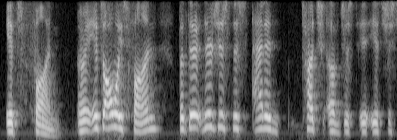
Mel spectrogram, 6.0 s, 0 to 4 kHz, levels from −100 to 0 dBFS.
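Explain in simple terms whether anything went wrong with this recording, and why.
Nothing went wrong with this speech recording. It came through a normal call connection, so it has the narrow, telephone-like sound of a call, with nothing above about 4 kHz.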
